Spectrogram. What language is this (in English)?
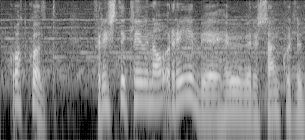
Icelandic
